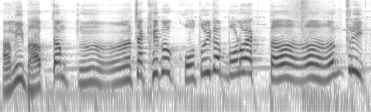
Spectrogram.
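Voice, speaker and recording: A shrill, whining cartoon ghost. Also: male voice, animated, slow pace, soft background music. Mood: scandalized. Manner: whining, theatrical reproach. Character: indignant male ghost, shrill and dramatic.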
